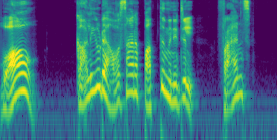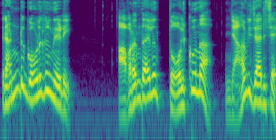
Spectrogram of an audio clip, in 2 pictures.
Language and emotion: Malayalam, surprised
